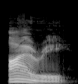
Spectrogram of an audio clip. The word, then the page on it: eyrie: British English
